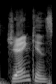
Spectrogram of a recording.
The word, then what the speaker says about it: Jenkins: Because Jenkins is pronounced with a J, whereas Jensen, the J sound makes the Y sound. But it's basically the same name.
